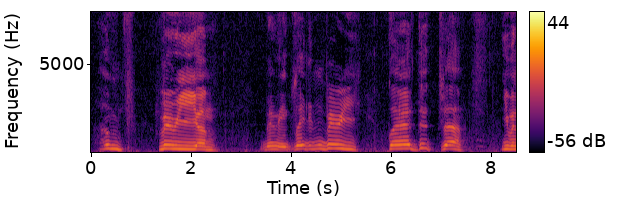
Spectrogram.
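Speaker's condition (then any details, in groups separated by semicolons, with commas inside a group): Spastic quadriplegia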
